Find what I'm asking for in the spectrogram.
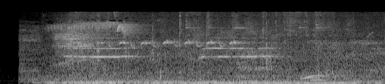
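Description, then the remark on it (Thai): Parrots call continuously for a few seconds at a bird sanctuary that houses 52 parrots alongside cockatoos, macaws and African grey parrots: a dense mix of overlapping chirps, whistles and harsh squawks over a steady low rumble, with no one speaking. “นกแก้ว52ตัวของที่นี่อยู่ร่วมกับนกสายพันธุ์อื่นเช่นนกกระตั้วนกแก้วมาคอและนกแก้วสายพันธุ์แอฟริกันเกรย์”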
